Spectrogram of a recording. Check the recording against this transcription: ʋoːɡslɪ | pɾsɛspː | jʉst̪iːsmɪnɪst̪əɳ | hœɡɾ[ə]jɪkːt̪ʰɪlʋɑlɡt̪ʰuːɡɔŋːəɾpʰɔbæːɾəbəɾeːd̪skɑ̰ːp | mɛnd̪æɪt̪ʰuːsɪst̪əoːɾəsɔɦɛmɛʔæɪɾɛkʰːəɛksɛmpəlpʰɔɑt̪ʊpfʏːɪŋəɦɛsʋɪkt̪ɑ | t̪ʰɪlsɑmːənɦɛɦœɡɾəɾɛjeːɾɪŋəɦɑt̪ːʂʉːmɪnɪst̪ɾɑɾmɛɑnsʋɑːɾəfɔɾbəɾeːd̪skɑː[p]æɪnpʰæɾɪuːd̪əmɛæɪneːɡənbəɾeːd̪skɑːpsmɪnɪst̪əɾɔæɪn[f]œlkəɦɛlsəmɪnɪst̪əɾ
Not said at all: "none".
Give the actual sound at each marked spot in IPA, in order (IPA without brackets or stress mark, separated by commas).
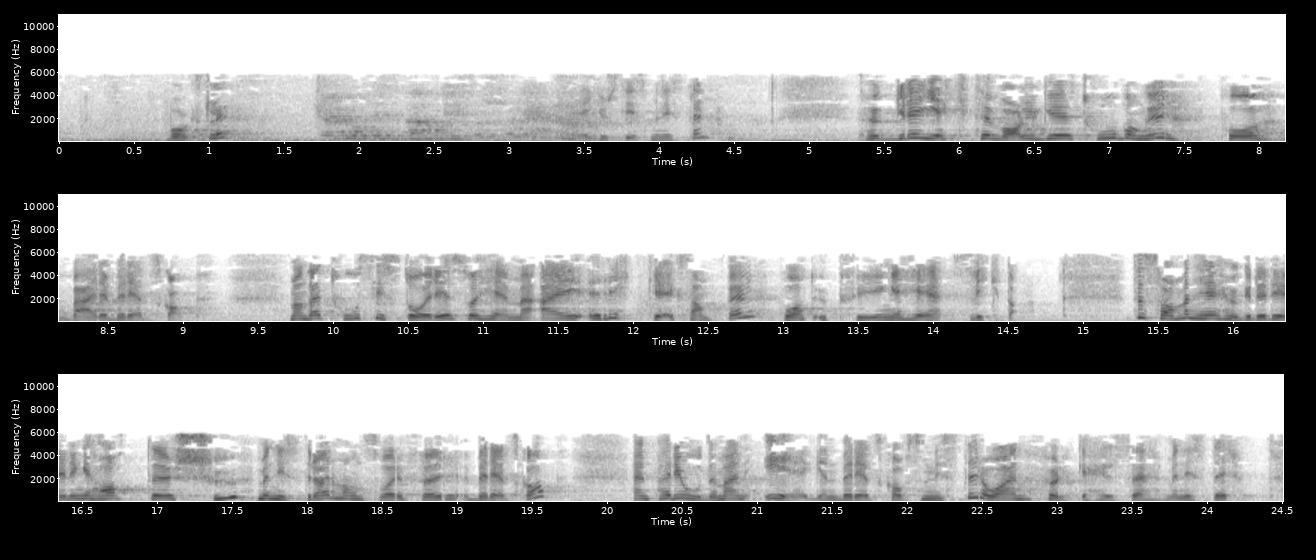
ə, p, f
